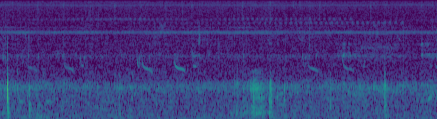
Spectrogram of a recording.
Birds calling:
African Emerald Cuckoo (Chrysococcyx cupreus)

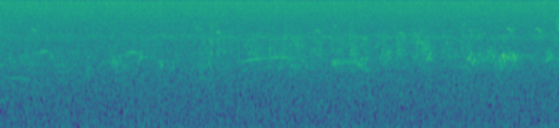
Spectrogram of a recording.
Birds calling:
Violet-backed Starling (Cinnyricinclus leucogaster)

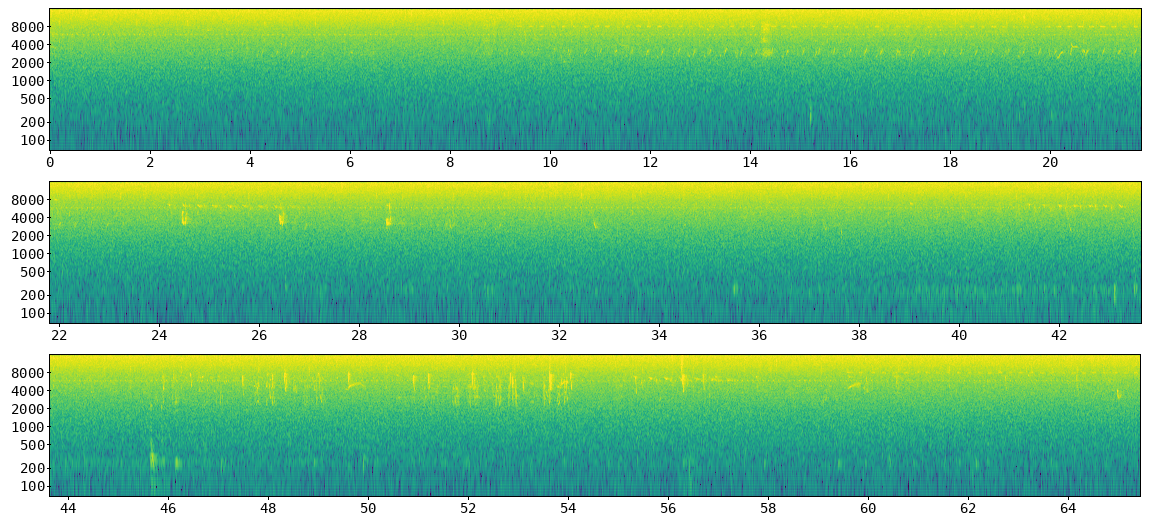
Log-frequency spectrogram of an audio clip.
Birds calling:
Red-backed Scrub-Robin (Cercotrichas leucophrys)

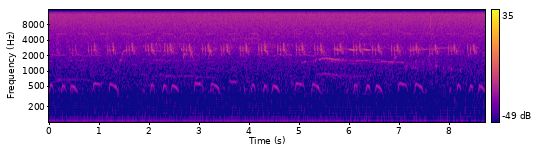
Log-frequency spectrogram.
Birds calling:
Sulphur-breasted Bushshrike (Telophorus sulfureopectus), Yellow-breasted Apalis (Apalis flavida)

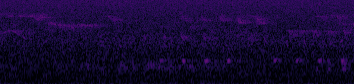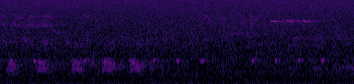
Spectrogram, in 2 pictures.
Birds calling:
Hartlaub's Turaco (Tauraco hartlaubi), Yellow-rumped Tinkerbird (Pogoniulus bilineatus)

